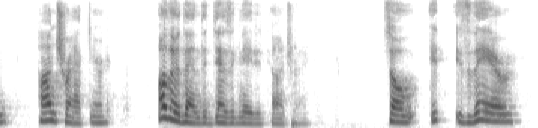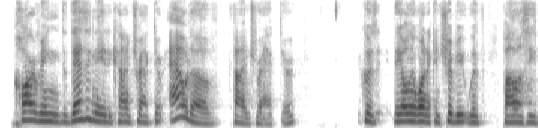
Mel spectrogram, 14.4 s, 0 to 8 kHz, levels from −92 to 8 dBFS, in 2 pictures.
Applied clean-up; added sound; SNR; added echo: neural mask model DeepFilterNet 3.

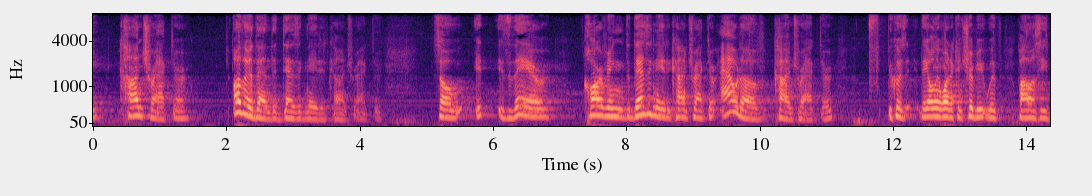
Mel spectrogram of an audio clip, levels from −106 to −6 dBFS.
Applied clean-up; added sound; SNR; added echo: none; none; none; none.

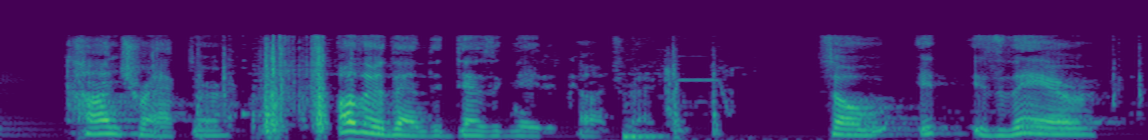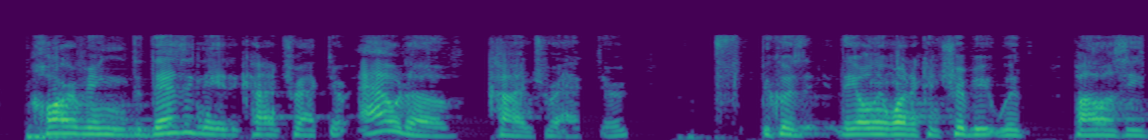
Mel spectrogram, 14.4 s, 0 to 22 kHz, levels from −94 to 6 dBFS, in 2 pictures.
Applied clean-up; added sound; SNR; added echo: classical method spectral subtraction.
